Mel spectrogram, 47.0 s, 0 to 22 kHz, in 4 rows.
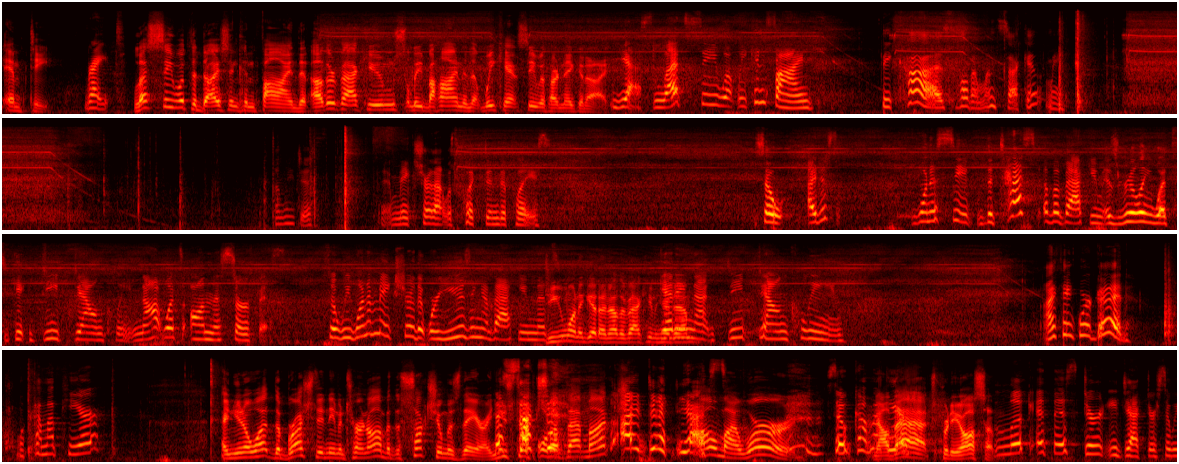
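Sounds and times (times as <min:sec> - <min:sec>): cordless vacuum motor whining: 0:03.1 - 0:10.4, 0:11.0 - 0:13.3, 0:15.8 - 0:34.4, 0:40.2 - 0:45.2
small plastic clicks: 0:12.4 - 0:15.4.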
